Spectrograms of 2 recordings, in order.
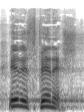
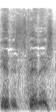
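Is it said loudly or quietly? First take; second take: loudly; quietly. First: It is cried out loudly and strongly. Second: It is said quietly and weakly.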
